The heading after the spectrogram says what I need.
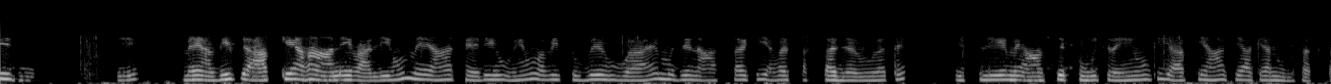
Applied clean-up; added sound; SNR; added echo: classical method spectral subtraction.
